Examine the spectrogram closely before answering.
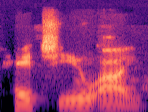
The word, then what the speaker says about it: Hui: marrow in Indian language, it's HUI, like Hoi. That's the right pronouncing, Brenda, HUI. HUI, like the Hui in Tongan.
